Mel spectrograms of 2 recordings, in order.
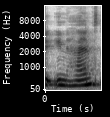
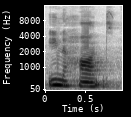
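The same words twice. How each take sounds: First: इनहैंस said with a flat "ai" vowel, like "hand"; wrong pronunciation. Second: इनहांस said with an open "aa" vowel, in-HAANS; correct pronunciation. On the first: Teacher showing students the mistake: इनहैंस with the "hand" vowel. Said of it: "कई सारे student इसको pronounce करते हैं इनहैंस". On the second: Teacher correcting students: इनहांस with the open "aa" vowel. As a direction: say इनहांस clearly with the long open "aa". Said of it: "ये इनहैंस नहीं होता है, ये होता है इनहांस". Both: Shown as a demonstration.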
